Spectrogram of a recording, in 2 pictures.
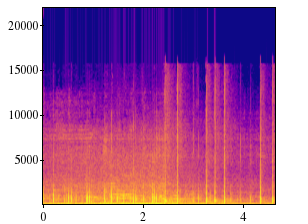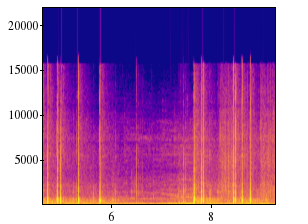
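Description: Fireworks going off overhead: a dense run of crackling and popping that peaks about two seconds in, then single sharp bangs every half second or so.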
